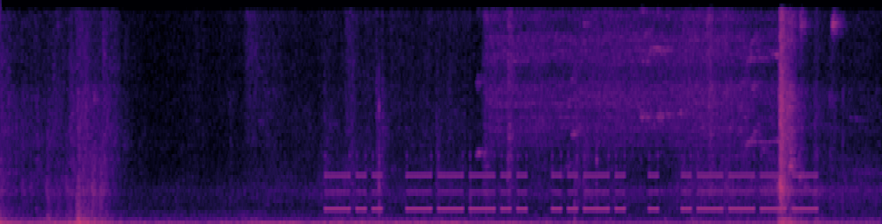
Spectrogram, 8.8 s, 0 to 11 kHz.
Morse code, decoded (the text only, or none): D8FE1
